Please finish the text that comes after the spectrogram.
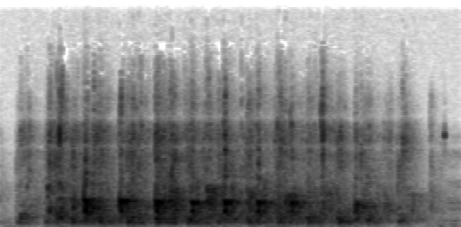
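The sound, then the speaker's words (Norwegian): People applaud Geir and the team steadily for several seconds, a dense wash of many hands clapping at once that holds an even level before tapering off at the end. “De kan jo få en klapp.”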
